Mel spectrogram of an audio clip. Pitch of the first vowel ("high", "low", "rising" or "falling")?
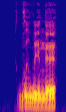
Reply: high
